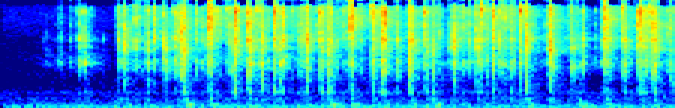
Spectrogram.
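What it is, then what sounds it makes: Plastic mechanical computer keyboard being typed on. Keys on a full-size backlit mechanical computer keyboard with plastic keycaps are pressed fast with fingertips and medium nails, giving a rapid stream of bright, sharp typing clicks and clacks. A steady low hum sits beneath the irregular taps throughout.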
